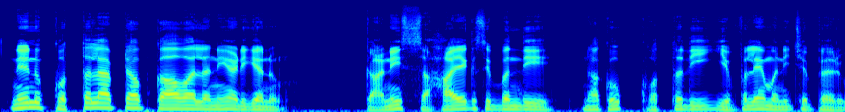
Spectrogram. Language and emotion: Telugu, sad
